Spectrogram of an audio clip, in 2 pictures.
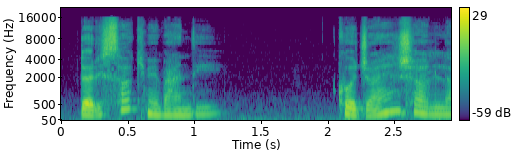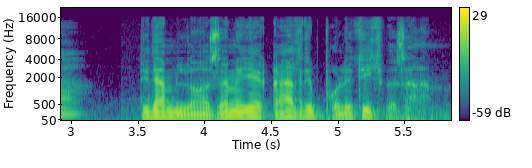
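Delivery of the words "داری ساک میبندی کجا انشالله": astonished, surprised, soft, pitched very high. The narrator's wife reacts as he goes to his old bag: surprised. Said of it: "همسرم با تعجب گفت".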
